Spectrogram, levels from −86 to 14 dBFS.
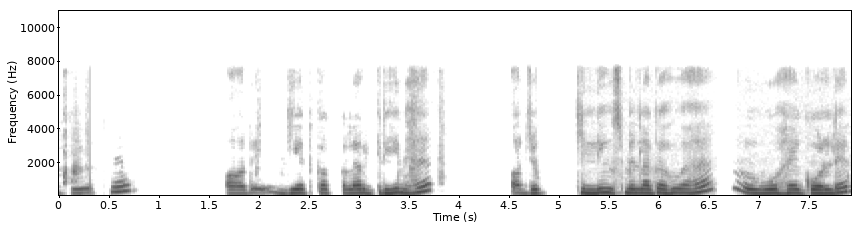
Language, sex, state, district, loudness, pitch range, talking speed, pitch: Magahi, female, Bihar, Gaya, -23 LUFS, 215-235 Hz, 145 wpm, 225 Hz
